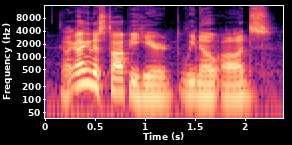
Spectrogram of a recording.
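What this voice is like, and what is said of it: Impression of the character Luke. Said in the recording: “That was like my impression of Luke in universe”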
